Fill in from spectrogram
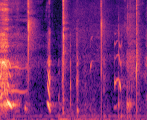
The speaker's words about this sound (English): Woof.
